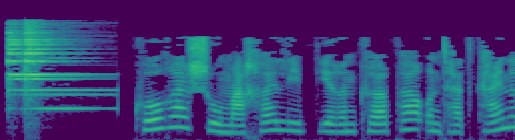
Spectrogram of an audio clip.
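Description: A young woman speaks close up, with animation.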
